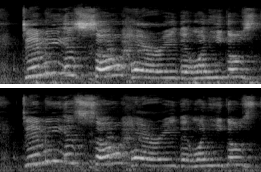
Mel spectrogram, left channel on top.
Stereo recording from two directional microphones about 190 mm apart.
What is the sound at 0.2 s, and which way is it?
A woman's voice, 20° right (ahead or behind).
